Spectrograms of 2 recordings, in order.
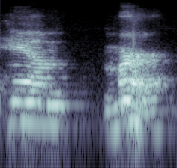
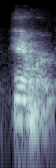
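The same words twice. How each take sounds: First: The syllables are split apart with a break. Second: The syllables run together as one unit. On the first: The speaker calls it wrong. "We don't say hammer" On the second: The speaker calls it right. "we say hammer. So it's one chunk"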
